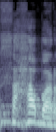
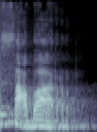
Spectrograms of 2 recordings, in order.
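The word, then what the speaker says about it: sabar: একদম ক্লিয়ারটা দিয়ে দিচ্ছি এখানে মূলত এখানে সাহাবার না এটা হবে সাবার সাবার কি হবে সাবার স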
